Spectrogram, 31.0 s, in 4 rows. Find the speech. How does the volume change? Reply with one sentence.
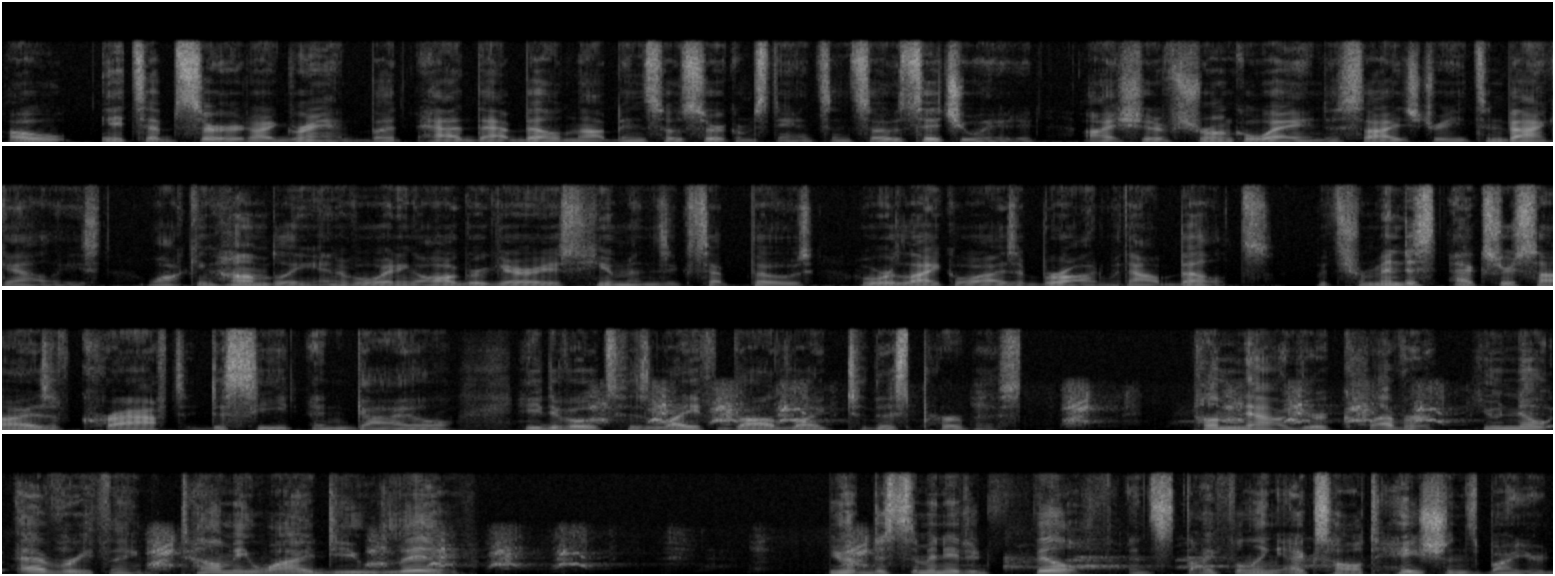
The loudness of the talking stays about the same.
